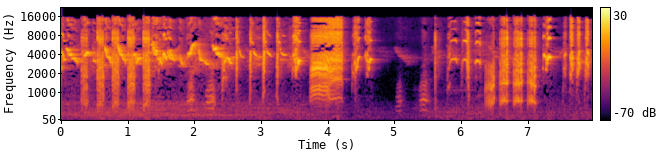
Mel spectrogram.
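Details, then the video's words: Vigorously singing male Javan myna in the morning, song stuffed with fill-in phrases: dense twittering and whistles, a harsh buzzy burst, a brief pause, then a rapid string of sharp chirps. "Masteran Jalak Kebo Pagi Hari Jalak Kebo Jantan Gacor Full isian"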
